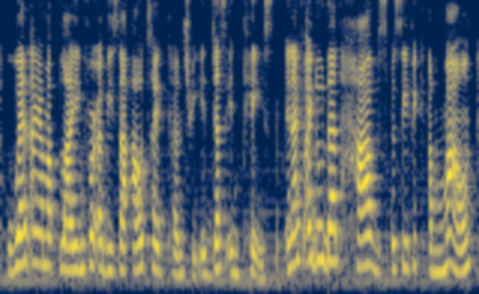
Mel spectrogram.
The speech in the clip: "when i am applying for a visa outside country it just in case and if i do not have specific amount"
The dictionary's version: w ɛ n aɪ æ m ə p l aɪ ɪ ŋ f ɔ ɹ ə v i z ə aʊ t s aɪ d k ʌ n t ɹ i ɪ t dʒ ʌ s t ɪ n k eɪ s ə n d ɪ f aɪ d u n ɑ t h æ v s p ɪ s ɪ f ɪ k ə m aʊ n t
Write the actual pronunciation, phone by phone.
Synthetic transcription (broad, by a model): w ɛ n aɪ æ m ə p l aɪ ɪ ŋ f ɔ ɹ ə b i s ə aʊ t s aɪ d k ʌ n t ɹ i ɪ t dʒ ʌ s t ɪ n k eɪ s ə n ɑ ɪ f aɪ d u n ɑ t h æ v s p ɪ s ɪ f ɪ k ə m aʊ n t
